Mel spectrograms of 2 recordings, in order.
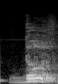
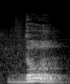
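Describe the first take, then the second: Both takes have the same delivery.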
